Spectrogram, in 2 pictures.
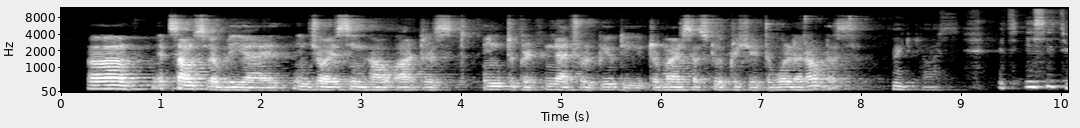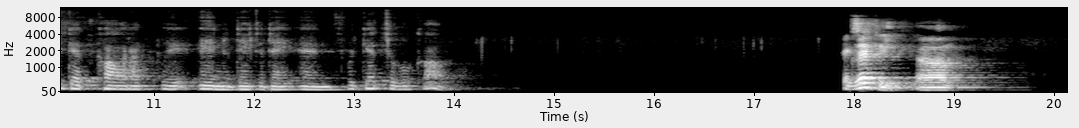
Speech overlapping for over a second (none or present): none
